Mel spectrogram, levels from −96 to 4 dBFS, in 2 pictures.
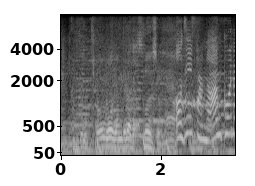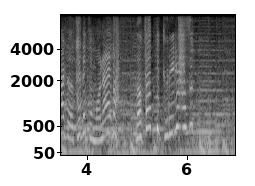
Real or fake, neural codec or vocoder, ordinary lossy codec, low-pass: fake; codec, 16 kHz, 2 kbps, X-Codec, HuBERT features, trained on balanced general audio; none; none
